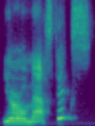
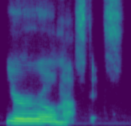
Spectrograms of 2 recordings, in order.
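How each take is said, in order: First: Euromastics slowly, rising high at the end; questioning attempt. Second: Euromastics drawn out slowly, falling at the end; settled attempt. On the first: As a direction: try Euromastics out as an unsure question, last syllable lifted. Tries the name as a question. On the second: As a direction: state Euromastics slowly with the pitch dropping. Repeats the name as a statement. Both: Shown as a demonstration.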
